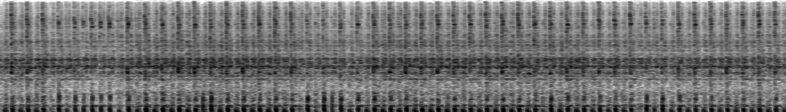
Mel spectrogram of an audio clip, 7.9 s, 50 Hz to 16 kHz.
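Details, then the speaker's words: Doodle Bug DB30 minibike, stock single-cylinder engine, idling after a few drops of 30W oil on the dry clutch that was grabbing and squealing: quick even beat, no grabbing or chatter; normal idle. "yeah so no more grabbing so it seems to be every three or four hours it needs a couple drops of oil so just keep up on that for now"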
